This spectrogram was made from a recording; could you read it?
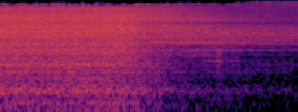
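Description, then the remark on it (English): A car engine idles with a steady low rumble, then shuts off about halfway through, its hum fading into quiet background noise. No one speaks. “Sorry, son, said my mom, turning off the car.”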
